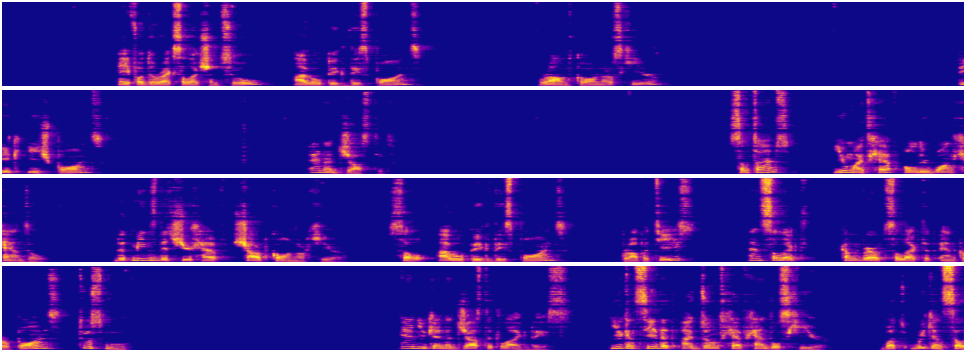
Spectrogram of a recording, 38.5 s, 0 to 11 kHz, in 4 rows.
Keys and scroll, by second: 1.0 a, 3.1 space, 12.2 space, 16.8 a, 22.8 ctrl+z, 34.7 space, 35.3 space.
